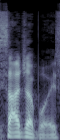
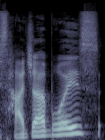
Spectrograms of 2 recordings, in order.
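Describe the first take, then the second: First: The S at the start is hard. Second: The S at the start is soft. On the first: This is how English speakers say it. "you say Saja boys" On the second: This is how it is said in Korean. "in Korean it's actually Saja boys. It's like a softer S sound"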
